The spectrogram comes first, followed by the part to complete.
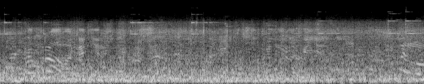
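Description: Steady din of a dense mass of cyclists riding past close by: many bicycles rolling and rattling together, mixed with the chatter of the riders.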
